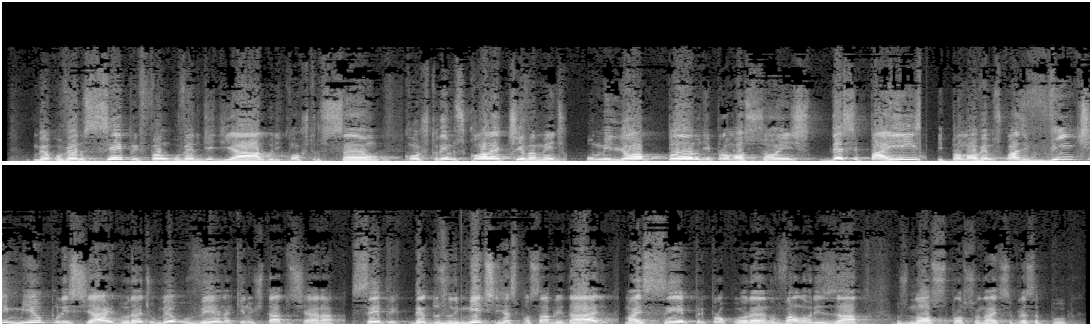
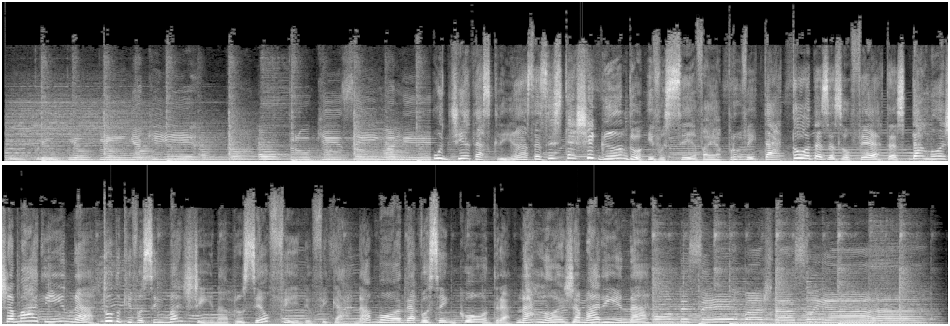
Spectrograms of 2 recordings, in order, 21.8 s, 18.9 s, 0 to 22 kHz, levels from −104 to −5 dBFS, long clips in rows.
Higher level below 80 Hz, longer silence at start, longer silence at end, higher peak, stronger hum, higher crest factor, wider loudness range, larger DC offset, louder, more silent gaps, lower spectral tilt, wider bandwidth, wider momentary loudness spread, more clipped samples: second, -54 dBFS vs -34 dBFS; first, 0.3 s vs 0 s; first, 0.25 s vs 0.1 s; about the same, -2 dBFS vs 0 dBFS; neither; about the same, 12 dB vs 14 dB; about the same, 4 LU vs 4 LU; neither; about the same, -15 LUFS vs -14 LUFS; neither; first, -6.5 dB/octave vs -3.5 dB/octave; second, 13.5 kHz vs 19.5 kHz; about the same, 10 LU vs 8 LU; neither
